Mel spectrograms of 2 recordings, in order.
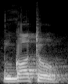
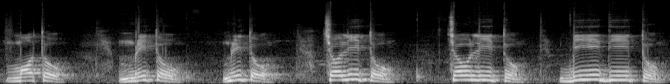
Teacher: গত এ ত এর উচ্চারণটা উকারান্ত হবে। যেমন এটাকে উচ্চারণের ক্ষেত্রে লিখতে হবে গত।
